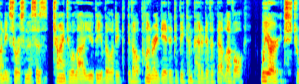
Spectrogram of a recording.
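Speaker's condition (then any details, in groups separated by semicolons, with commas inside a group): No condition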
